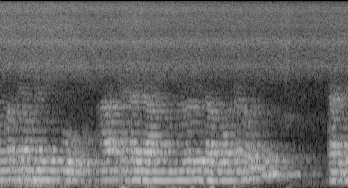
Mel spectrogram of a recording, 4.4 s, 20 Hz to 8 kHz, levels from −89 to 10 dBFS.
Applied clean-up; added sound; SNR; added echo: none; Hiss; 8 dB; reverberation time 1.2 s.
